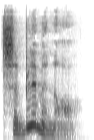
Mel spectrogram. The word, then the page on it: subliminal: British English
